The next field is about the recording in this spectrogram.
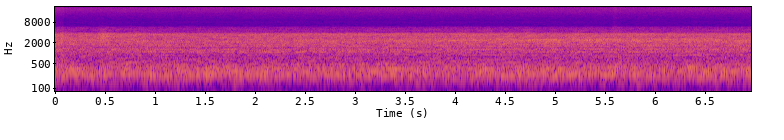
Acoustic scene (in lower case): subway train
